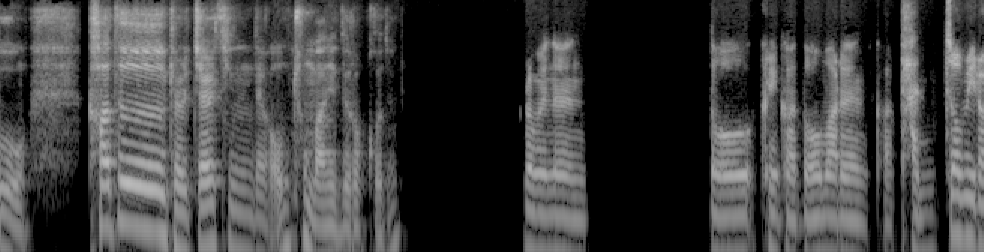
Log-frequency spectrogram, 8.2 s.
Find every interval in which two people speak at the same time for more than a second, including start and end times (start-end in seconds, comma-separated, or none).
none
